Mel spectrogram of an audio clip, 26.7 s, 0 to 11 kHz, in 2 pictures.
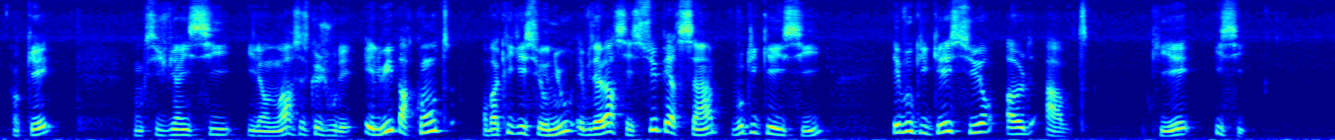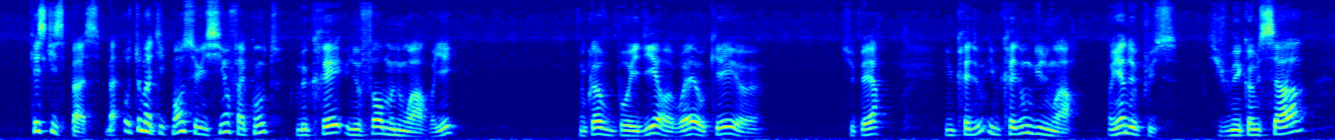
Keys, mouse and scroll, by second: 1.9 click, 2.8 click, 5.0 click, 7.3-10.3 drag, 16.1 g, 20.4 a, 21.8 click, 23.0 g, 25.6 click.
